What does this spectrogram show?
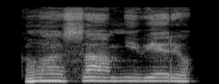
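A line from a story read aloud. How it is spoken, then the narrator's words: Sea maiden whispering. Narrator (Russian): прошептала морская дева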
